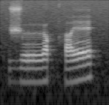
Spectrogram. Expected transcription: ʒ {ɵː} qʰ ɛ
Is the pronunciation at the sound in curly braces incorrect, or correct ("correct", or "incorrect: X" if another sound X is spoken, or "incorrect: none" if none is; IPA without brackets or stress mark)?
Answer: correct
